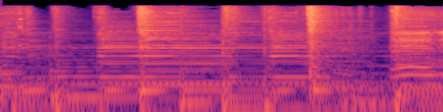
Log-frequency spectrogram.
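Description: Instrumental stretch of an acoustic rock song: acoustic guitar strumming over upright bass and a drum kit keeping a steady beat, with no singing.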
